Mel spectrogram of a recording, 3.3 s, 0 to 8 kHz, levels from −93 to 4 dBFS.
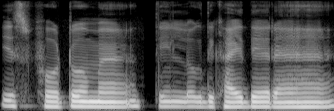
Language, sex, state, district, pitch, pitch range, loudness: Hindi, male, Jharkhand, Deoghar, 130 Hz, 125-135 Hz, -14 LUFS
